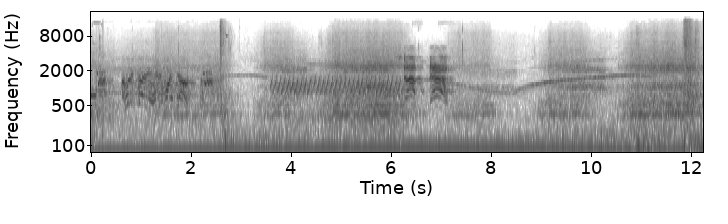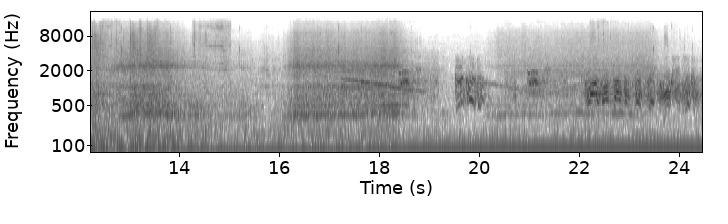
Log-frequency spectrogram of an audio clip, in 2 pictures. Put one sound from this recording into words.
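A car engine hums and revs steadily in an echoing space.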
